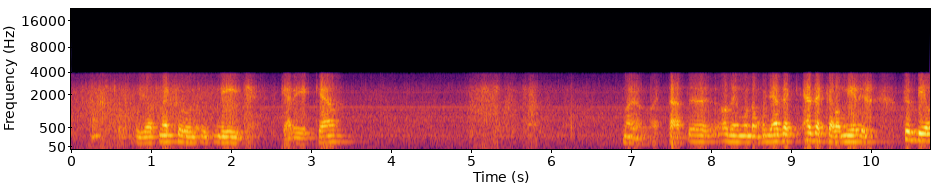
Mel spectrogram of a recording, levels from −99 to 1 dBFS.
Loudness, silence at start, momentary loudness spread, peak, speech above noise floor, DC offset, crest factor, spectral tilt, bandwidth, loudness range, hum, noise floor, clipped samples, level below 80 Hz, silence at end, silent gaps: -16 LUFS; 0 s; 25 LU; 0 dBFS; 23 dB; under 0.1%; 16 dB; -10.5 dB/octave; 4 kHz; 14 LU; none; -37 dBFS; under 0.1%; -46 dBFS; 0 s; none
